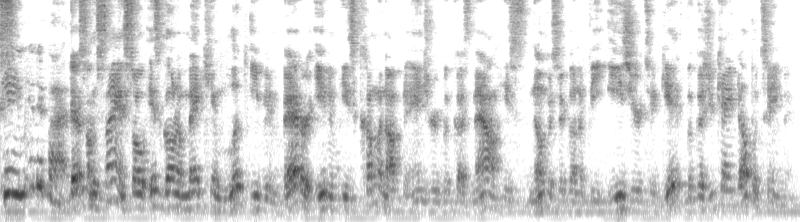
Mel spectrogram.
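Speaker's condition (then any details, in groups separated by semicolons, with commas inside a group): No condition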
